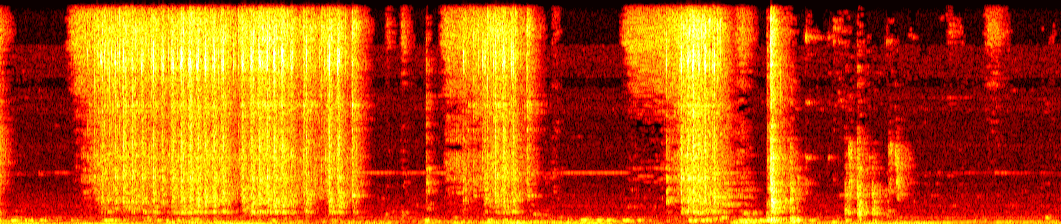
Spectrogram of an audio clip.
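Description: TYPICAL industrial single-needle lockstitch sewing machine stitching fabric in short runs: one run of about three seconds, then two shorter bursts, a sharp click and a few brief stitches, over a steady low hum.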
